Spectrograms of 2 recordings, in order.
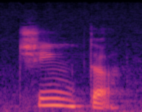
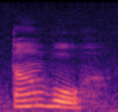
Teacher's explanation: Esse N, ele vai nasalizar o I, tá? Então, ele não vai formar aqui, ó, encontro consonantal com o T, não. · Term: dígrafo vocálico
